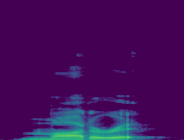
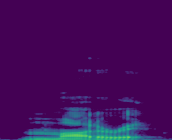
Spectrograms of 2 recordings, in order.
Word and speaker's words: moderate: she moderates the debate the verb is moderate now we see the same word but this time it's not a verb moderate with the short sound moderate moderate means in the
